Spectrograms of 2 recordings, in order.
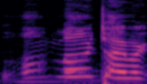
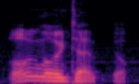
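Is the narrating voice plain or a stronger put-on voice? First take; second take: plain; put-on. First: It is read in a plainer, weaker character voice. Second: It is read in a stronger, put-on character voice. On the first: The speaker calls it wrong. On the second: The speaker calls it right.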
